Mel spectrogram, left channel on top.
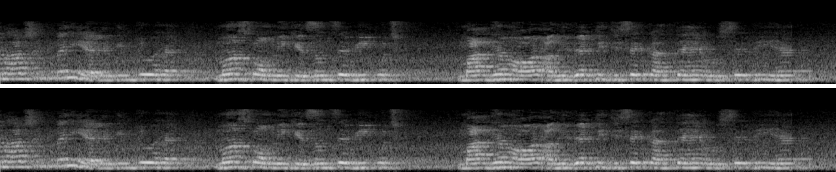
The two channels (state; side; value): identical; both; correlation 1.00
